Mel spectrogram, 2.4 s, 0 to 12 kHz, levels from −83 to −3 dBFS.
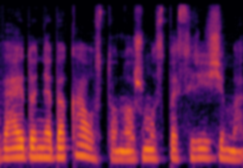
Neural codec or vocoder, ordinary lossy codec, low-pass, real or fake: none; AAC, 64 kbps; 10.8 kHz; real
